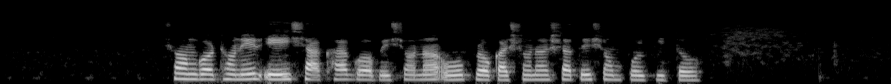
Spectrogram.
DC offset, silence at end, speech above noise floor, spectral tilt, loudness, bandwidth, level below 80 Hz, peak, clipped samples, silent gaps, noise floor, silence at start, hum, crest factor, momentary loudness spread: under 0.1%; 1.9 s; 49 dB; -5 dB/octave; -17 LUFS; 7.6 kHz; -62 dBFS; -2 dBFS; under 0.1%; none; -66 dBFS; 1.75 s; none; 18 dB; 8 LU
